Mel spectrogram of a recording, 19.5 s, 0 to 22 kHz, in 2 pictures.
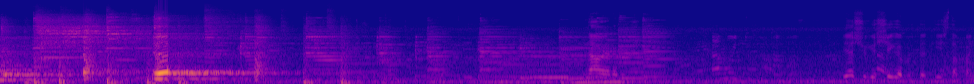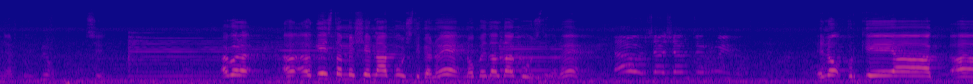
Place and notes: soundcheck in Trás-os-Montes
Portugal, 27 August 2010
